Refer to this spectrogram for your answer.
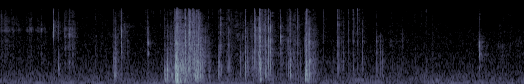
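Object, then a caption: Bar of soap. A utility-knife blade scrapes curls off the surface of a solid purple marbled soap bar held in hand, with shavings around it. Crisp, crinkly scraping strokes come in quick bursts, with the loudest bright scrape near the middle and softer scratches trailing off toward the end.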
